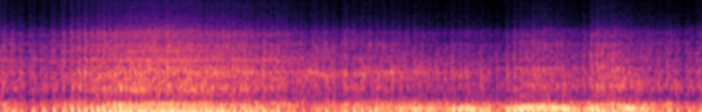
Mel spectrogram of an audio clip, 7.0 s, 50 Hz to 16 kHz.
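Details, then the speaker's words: Bajaj Pulsar NS 200 (Rouser) motorcycle engine idling and blipped, with a rough, uneven clatter over the exhaust note; cause found to be a burnt stator. "es una noticia para ustedes está haciendo ruido el motor de mi ms 200"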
